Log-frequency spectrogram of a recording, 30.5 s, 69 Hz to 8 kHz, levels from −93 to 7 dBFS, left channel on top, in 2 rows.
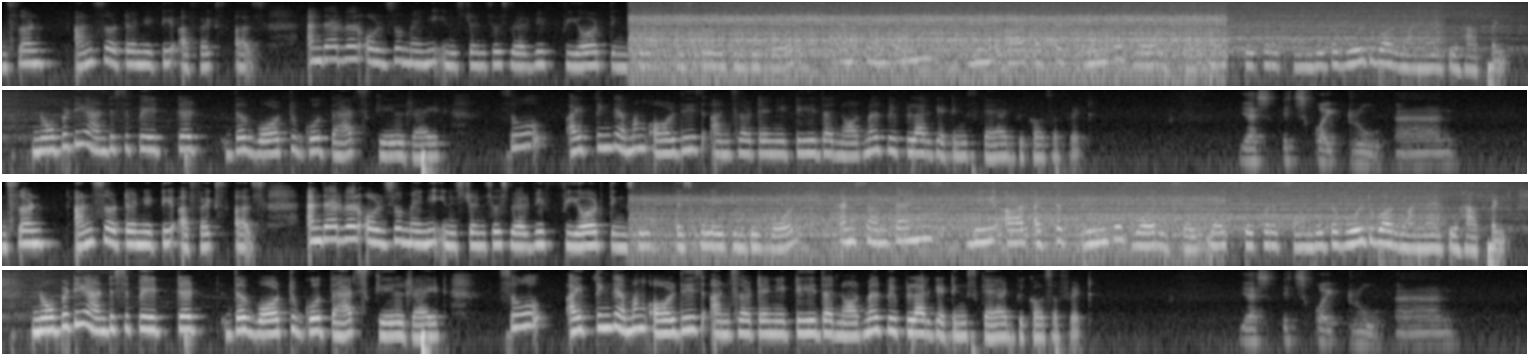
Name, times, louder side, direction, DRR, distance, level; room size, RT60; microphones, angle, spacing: voice 1, 0.0-19.9 20.3-26.0, right 8 dB, 85° right, 0.3 m, -26 dB
sound 1, 6.3-12.3, left 5 dB, 25° left, 0.3 m, -28 dB
sound 2, 6.9-16.1, right 4 dB, 25° right, 1.2 m, -34 dB
voice 2, 27.6-29.9, equal, 10° left, 0.9 m, -44 dB
12.5 x 5.0 x 2.9 m
head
